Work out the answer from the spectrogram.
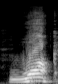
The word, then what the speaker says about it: walk: Walk, again L is silent.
